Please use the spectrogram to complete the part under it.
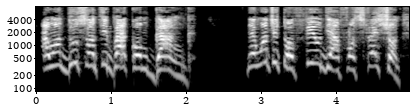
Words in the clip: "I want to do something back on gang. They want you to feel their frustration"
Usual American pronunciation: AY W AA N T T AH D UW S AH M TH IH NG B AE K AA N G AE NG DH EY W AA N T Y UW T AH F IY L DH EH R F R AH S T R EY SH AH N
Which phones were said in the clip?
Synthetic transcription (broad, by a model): AY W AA N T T D UW S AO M T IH B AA K AA N G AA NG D EY W AA N T Y UW T AH F IY L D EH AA F R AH S T R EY SH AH N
